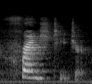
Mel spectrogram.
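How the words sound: The stress falls on the first word. Someone who teaches French. "Notice the stress on the first word"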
